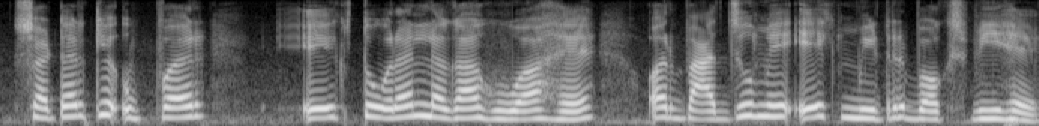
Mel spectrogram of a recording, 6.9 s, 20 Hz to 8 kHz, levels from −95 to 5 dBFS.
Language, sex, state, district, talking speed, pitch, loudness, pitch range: Hindi, female, Gujarat, Valsad, 140 wpm, 225 Hz, -12 LUFS, 205-245 Hz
